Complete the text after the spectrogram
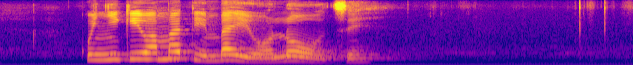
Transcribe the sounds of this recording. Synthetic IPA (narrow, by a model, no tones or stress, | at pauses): kuɲikiwamatimbaɦiɦɔlɔːd͡zɛ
